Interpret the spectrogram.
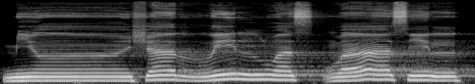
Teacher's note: waswasil langsung disambung ke huruf lam yang berharokat sukun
